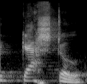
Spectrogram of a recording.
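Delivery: ক্যাস্টল with the t sounded, KASH-tol; ক্যাস্টল as two syllables, kash-TOL; student mispronunciation. Retold or imitated. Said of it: "আমাদের স্টুডেন্টরা উচ্চারণ করে ফেলে".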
